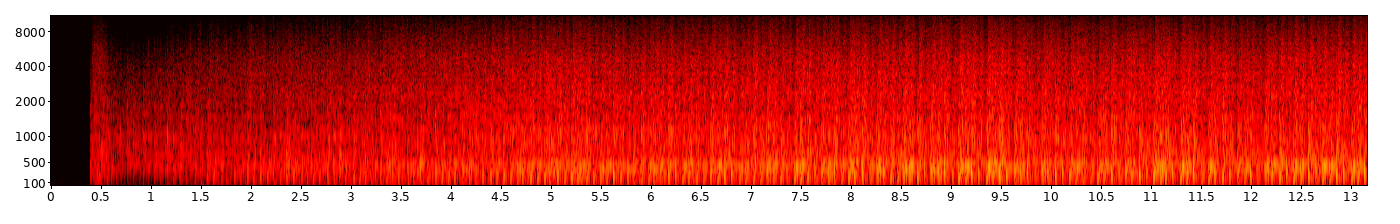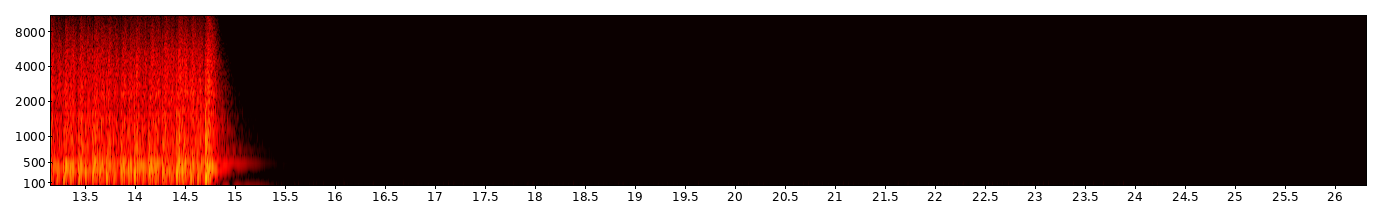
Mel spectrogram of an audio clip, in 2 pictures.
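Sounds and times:
timpani rolls: 0.4s - 14.9s
drums: 0.4s - 15.0s
bongos: 0.4s - 15.1s.

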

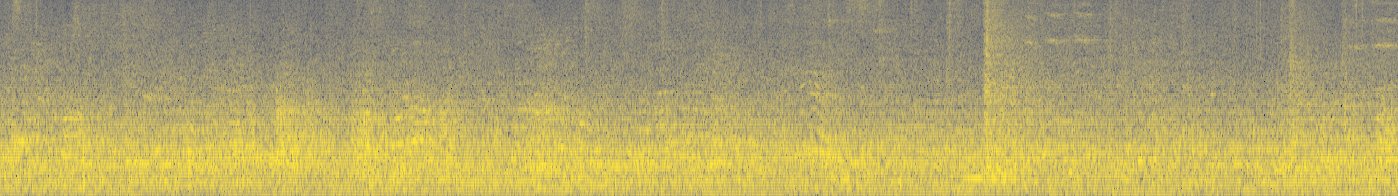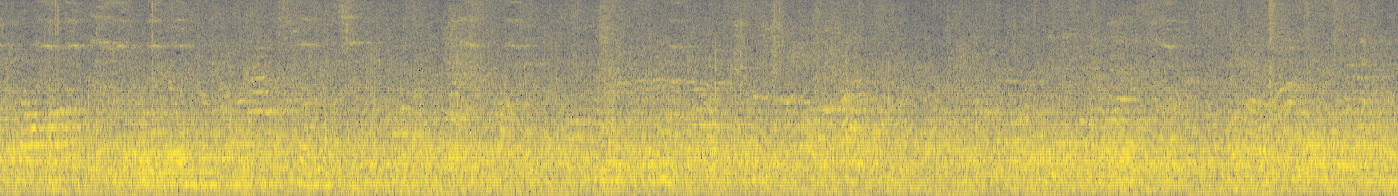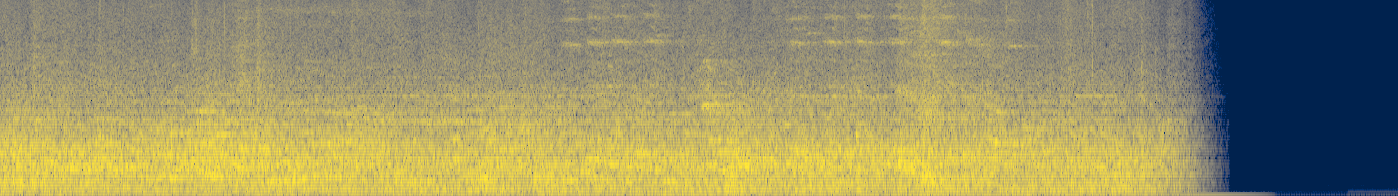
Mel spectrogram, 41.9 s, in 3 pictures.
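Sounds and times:
large indoor shopping mall ambience: 0.0s - 40.2s.

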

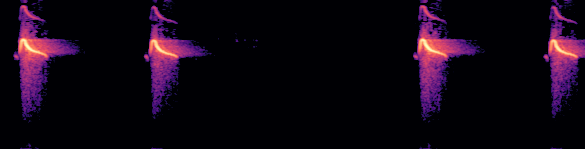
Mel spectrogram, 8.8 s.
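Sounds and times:
birds: 0.2s - 1.0s, 2.2s - 4.2s, 6.2s - 7.1s, 8.2s - 8.7s.

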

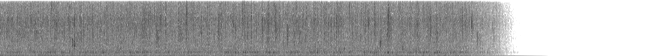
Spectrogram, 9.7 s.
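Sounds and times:
rain flowing heavily from eaves: 0.0s - 7.6s.

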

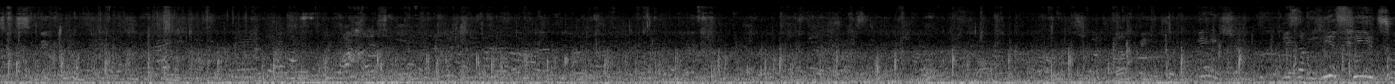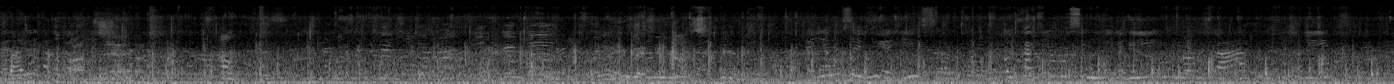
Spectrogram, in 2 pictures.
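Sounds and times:
large crowd voices in a shopping mall: 0.0s - 27.8s.

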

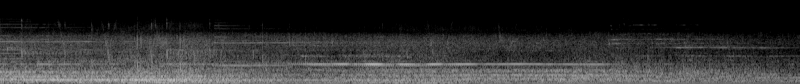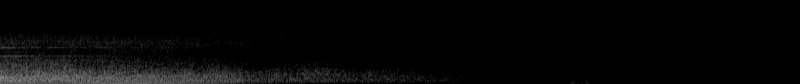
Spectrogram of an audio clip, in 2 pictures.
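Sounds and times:
ghostly music: 0.0s - 10.4s.

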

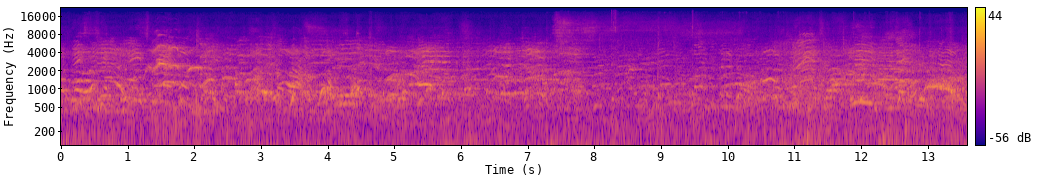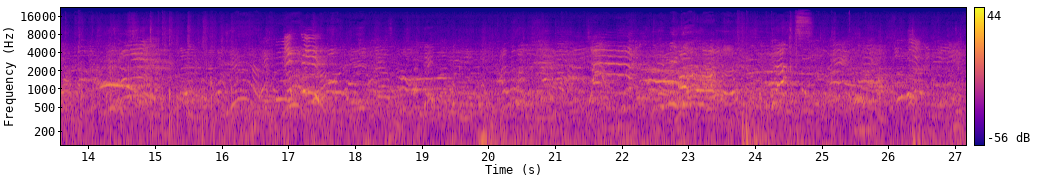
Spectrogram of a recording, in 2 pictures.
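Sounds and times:
school playground exterior ambience with people: 0.0s - 27.1s.

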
